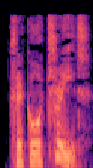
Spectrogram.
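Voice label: "trick or treat", British English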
